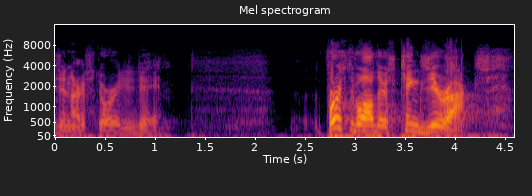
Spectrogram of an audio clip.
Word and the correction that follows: Xerxes: It's probably King Xerxes, but you know, it doesn't make any sense. I can't pronounce it. So King Xerxes, and he's also known in most places as Ahasuerus.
